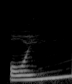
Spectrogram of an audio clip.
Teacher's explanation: A spring goes boing. So that's our second tone, the rising tone.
